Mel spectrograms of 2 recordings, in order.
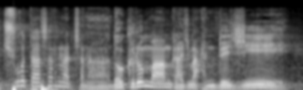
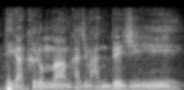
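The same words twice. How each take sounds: First: Low, soft fatherly rebuke; a hint of a patient father; gentle father. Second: Low, soft fatherly rebuke; gentle father. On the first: Father reminds elder son brother came back, softly. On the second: Retold or imitated. Father gently rebukes jealous elder son, low and soft. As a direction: coax the son like a patient father.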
